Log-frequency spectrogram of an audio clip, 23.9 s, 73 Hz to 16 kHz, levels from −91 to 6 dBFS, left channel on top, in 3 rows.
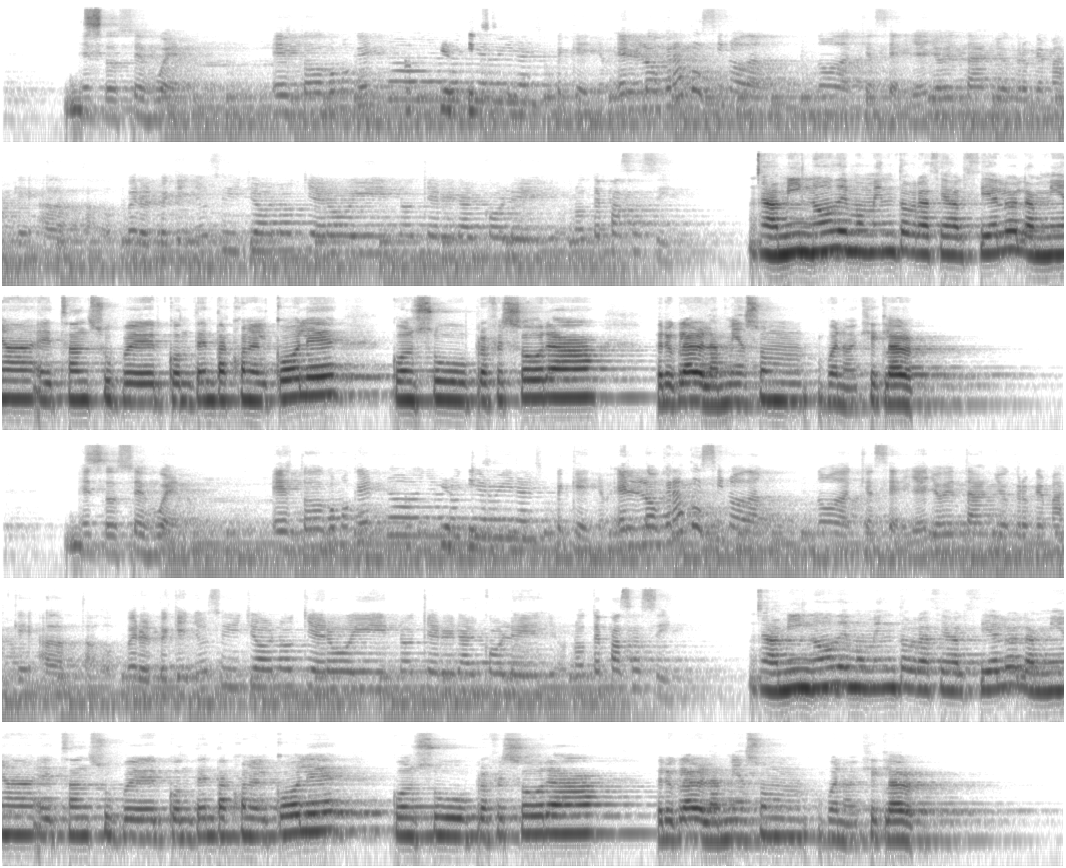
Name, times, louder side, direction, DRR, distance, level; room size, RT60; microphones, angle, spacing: voice 1, 0.6-1.5 2.0-13.0, right 2 dB, 35° right, 7 dB, 0.8 m, -43 dB
sound 1, 1.1-12.6, right 1 dB, 80° left, 4.6 m, -46 dB
voice 2, 13.6-18.5 18.9-20.4 20.8-22.8, left 4 dB, 45° left, 12 dB, 0.4 m, -25 dB
18.5 x 17.5 x 2.2 m, 1.5 s
head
